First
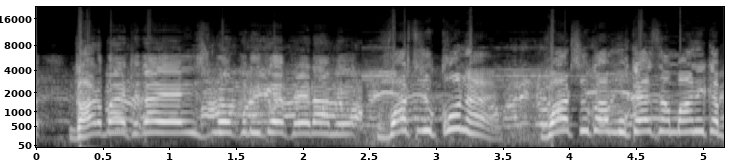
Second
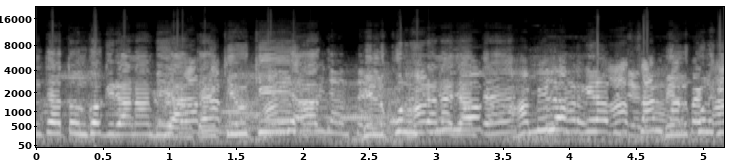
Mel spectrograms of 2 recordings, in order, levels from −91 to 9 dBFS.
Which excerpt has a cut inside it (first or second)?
first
